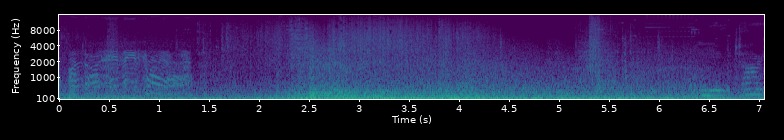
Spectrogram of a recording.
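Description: A destroyed mech blows up in MechWarrior 5: Mercenaries, a loud, sustained rumbling blast of broadband noise that swells midway and lingers under a voice calling out combat status.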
